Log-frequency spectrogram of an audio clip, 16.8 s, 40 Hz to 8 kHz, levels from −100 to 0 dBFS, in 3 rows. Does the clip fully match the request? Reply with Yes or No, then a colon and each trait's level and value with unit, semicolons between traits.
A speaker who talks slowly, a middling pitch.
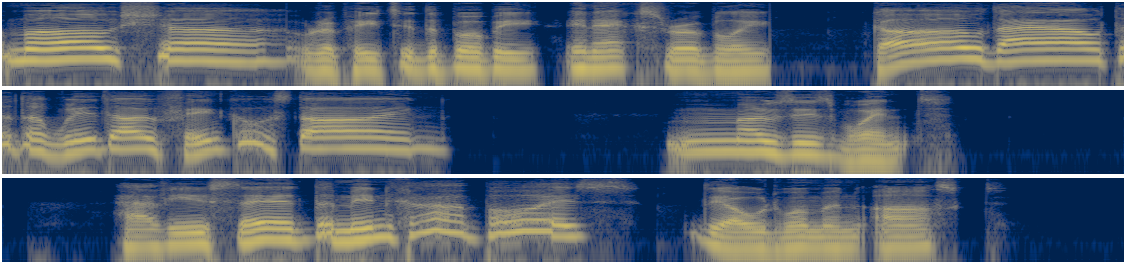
Yes: slow, 85 wpm; medium, 165 Hz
